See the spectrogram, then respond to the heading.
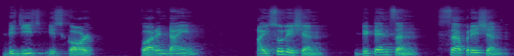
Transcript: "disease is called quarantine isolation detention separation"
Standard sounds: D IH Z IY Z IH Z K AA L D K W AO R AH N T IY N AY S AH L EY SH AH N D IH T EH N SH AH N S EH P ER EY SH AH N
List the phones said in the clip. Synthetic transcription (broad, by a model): D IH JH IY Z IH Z K AA L D K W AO R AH N T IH N AY S AH L EY SH AH N D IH T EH N S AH N S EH P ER EY SH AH N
